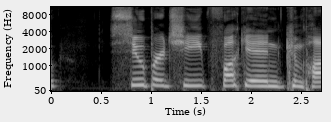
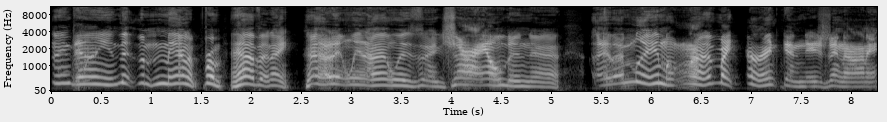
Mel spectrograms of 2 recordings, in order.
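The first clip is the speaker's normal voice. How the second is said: sputtering, stalling, engine-like voice; 4 semitones higher than usual. Joking about manna from heaven: RFK Jr. impression. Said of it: "I'm starting to get the R F K down".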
